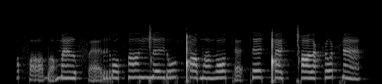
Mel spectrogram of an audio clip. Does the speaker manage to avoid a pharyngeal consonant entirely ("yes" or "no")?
no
